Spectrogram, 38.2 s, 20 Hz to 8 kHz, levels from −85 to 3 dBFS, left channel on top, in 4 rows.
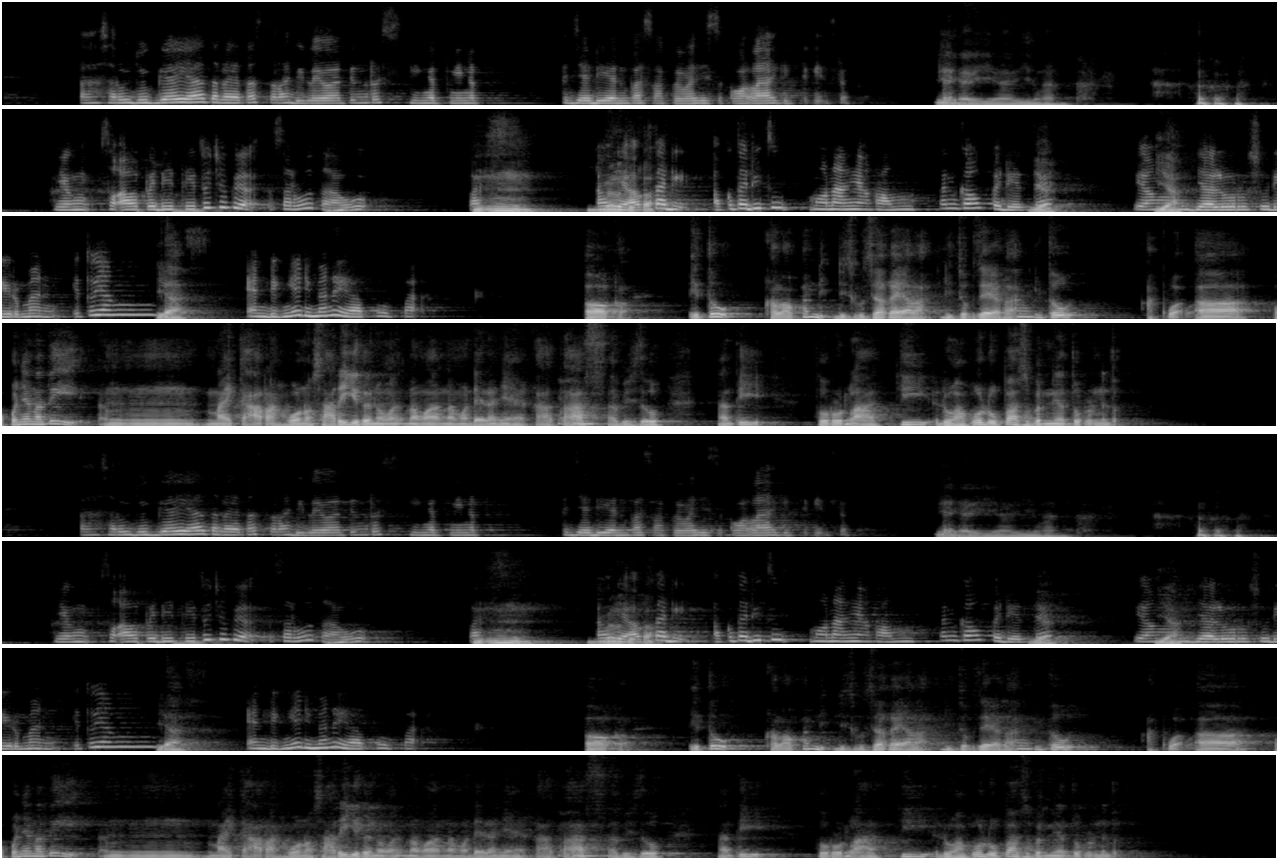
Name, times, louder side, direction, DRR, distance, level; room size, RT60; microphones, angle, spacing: voice 1, 0.6-3.6 4.2-6.2 7.1-7.3 10.0-12.3 13.1-13.2 14.0-17.4 18.0-20.3 21.0-22.2 26.7-26.9 32.8-33.2, left 4 dB, 40° left, 16 dB, 0.6 m, -30 dB
voice 2, 7.0-8.2 9.0-9.2 12.0-12.2 13.1-13.6 13.9-14.5 17.3-17.5 18.2-18.4 20.3-20.5 23.5-23.8 24.3-27.2 27.9-34.4 34.8-37.0, left 4 dB, 80° left, 9 dB, 0.7 m, -28 dB
28.5 x 23.5 x 3.9 m, 0.98 s
head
